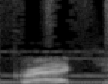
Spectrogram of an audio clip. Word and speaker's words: Greg: It's Greg, G-R-E-G.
